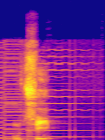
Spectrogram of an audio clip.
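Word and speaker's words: うち: That one uchi is unaccented again.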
